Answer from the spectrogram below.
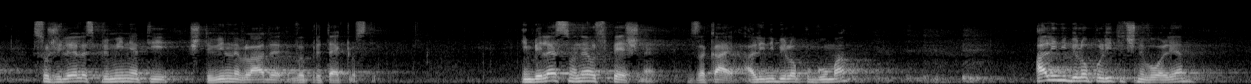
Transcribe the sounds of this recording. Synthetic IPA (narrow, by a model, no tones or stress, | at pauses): sɔʒɛleːlɛspɾɛminjat̪iʃt̪ɛʋilnɛʋlaːd̪ɛʋəpɾɛt̪ɛːklɔ̰st̪i̥ | inbilɛsɔnɛuspeʃnɛ̰zakaja̰linibiloːpɔɡuma | alinibiloːpɔlit̪it͡ʃnɛʋoːljɛ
